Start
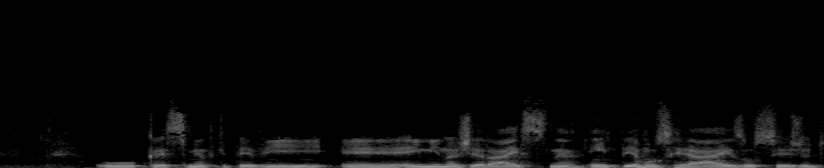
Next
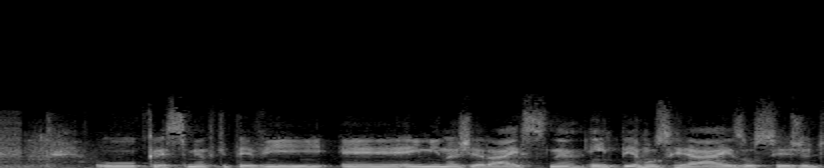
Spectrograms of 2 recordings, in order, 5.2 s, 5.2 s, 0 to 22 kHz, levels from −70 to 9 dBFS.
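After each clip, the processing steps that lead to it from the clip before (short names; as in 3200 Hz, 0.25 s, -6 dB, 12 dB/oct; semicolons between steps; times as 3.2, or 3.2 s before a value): bell 2300 Hz +8.5 dB 1.9 oct; three-band squash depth 70%; gain +8 dB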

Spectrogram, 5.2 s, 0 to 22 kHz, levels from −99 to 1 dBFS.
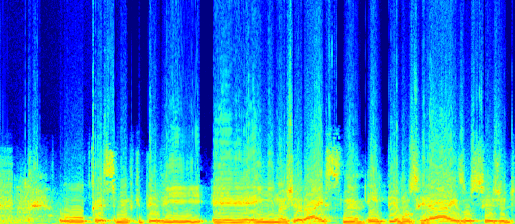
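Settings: bell 640 Hz +11 dB 1.3 oct; hard clip -20 dBFS, distortion -7 dB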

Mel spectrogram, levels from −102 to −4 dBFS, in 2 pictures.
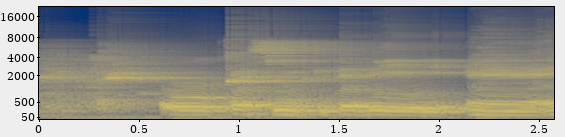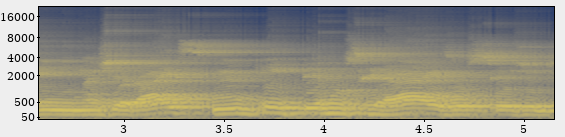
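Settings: spectral trails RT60 2.08 s; gain -2 dB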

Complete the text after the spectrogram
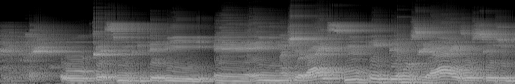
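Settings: frequency shift -50 Hz; whine 2800 Hz -41 dBFS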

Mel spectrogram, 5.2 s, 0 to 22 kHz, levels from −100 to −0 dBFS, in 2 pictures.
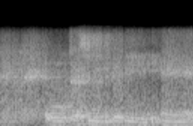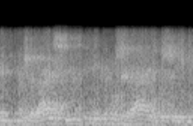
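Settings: Opus 10 kbps 48000 Hz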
